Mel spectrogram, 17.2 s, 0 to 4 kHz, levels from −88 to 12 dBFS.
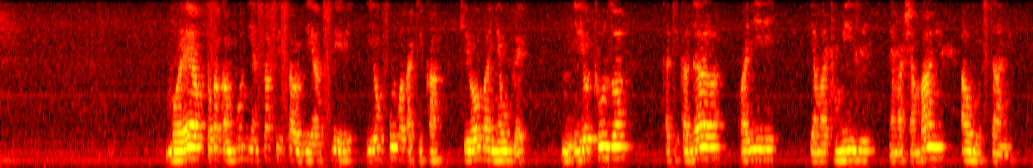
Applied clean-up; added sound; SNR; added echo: none; none; none; none.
